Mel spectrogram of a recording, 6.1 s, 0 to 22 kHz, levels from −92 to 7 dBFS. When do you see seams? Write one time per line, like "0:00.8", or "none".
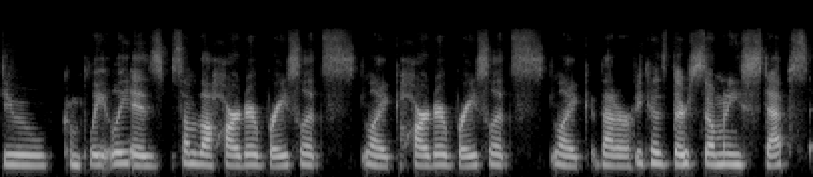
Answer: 0:01.0
0:01.3
0:03.0
0:04.7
